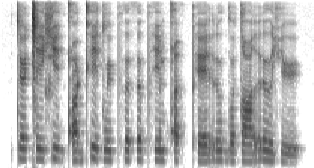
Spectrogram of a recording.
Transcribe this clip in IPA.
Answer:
t ø ǀ i ɕ i ɡ qʼ ø ɡ kʰ i t w y pʰ ɯ θ ɯ pʰ i m qʼ i θ pʰ e r u ɡ o t ɑ r ɯ ç y

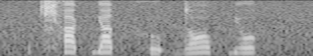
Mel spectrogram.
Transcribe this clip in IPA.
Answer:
t͡ɕʰ a˥˩ k̚ j a˥˩ t̚ h u˨˩ ʔ d ɔː˥˩ p̚ j o˥˩ k̚

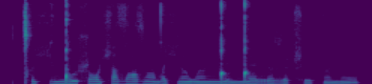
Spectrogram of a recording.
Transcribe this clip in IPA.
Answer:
ǀʰ ə ç ə ŋ͡ǃ u ʂ ɔ ç ɪ zˤ ə zˤ ũ dˤ ɪ ç ə̃ w ə̃ ŋ͡ǃ ɪ ŋ͡ǃ ɛ r ə ɮ ə ʈ͡ʂʰ ɪ k ə̃ n ũ

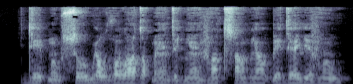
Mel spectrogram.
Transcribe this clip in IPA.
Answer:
d e ɓ õ w s o w ʉ lˠ ðˤ o lˠ e dˤ ə ɓ ɛ̃ d ə ʎ ɛ̃ v ɛ̃ tˤ s õ lˠ ʎ ẽ lˠ ɓ e d ɛ lʲ a v õ w

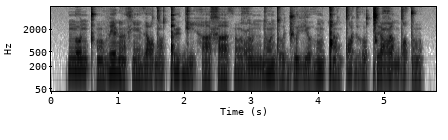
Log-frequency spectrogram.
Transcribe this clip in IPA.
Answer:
n̪ o˦ n t̪ʰ õ˨ v e˦ ɳ ɐ̃˨ x ẽ˨ ð e˧ dˤ ũ˦ ǃ ʉ˦ ɡ i˧ h a˨ x a˨ θ õ˨ ʕ ũ˧ n d õ˦ d o˨ d͡ʒ u˧ vʲ o˧ ɦ ũ˦ ǃ ɐ̃˧ ɡ tˤ ʉ˦ ɡ ɦ o˧ ǀ ɨ˦ ʕ ɨ˦ n dˤ u˦ t̪ õ˧

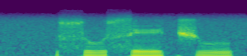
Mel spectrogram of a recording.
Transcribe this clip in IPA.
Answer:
s u s e t͡ʃ u

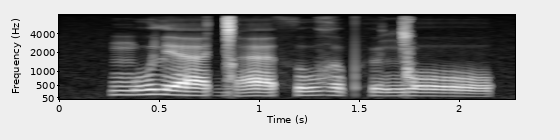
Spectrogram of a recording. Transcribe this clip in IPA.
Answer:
m u lʲ æː ɡ͡ǀ æː θ u ɣ ɵ pʰ ʉ ŋ͡ǀ oː

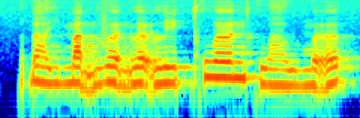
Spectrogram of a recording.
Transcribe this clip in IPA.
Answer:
ɗ a̤˨˩ j m a̰˧˨ n v ə̰ː˧˨ n l ə̰ː˧˨ l i˨˩ t̚ k w əː˧ n k w a̤˨˩ w m ə̰ː˧˥

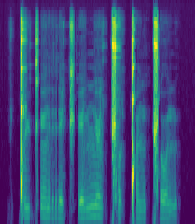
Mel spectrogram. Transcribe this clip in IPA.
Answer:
ǃ y kʼ ẽ r e t͡ʃʼ e l n ø l ǁ o ǃ œ̃ n ǁ o n

